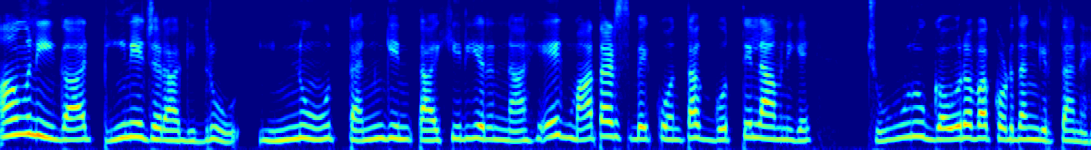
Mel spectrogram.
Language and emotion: Kannada, disgusted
